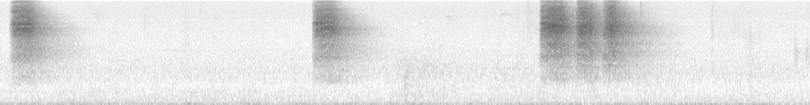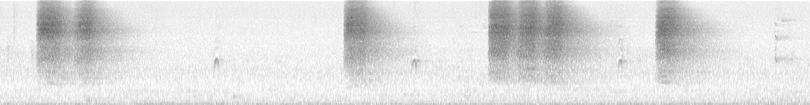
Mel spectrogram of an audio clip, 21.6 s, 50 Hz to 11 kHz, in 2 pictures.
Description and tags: A little dispute in our backyard: involved a crow and a magpie, although you can only hear the latter. Olympus LS-10 build-in microphones.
